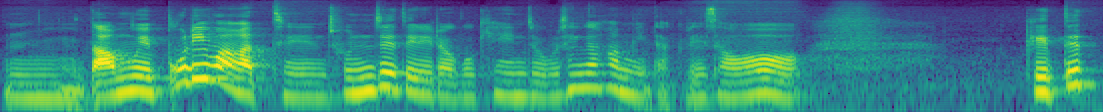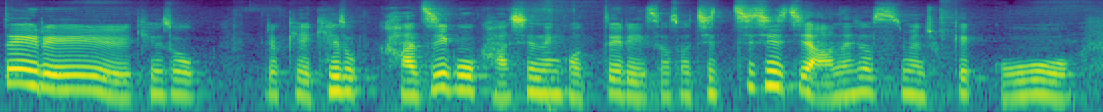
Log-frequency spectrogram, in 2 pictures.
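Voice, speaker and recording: In a very clean recording with a silent background, a woman talks at a moderate pace and medium pitch in an ordinary speaking voice, her intonation lively. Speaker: education support center director. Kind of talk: interview. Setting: after a forum.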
